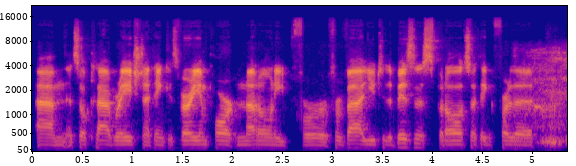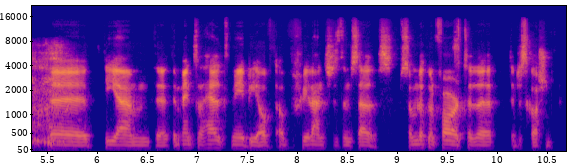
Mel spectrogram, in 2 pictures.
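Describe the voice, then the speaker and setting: An Irish man on a video call, voice sitting low and sounding very bright and forward. He talks haltingly, stopping and restarting often, with a flat, even tone. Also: rough recording. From Ireland. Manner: halting, many restarts and fillers. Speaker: panelist, co-working space founder. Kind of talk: online panel introduction.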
